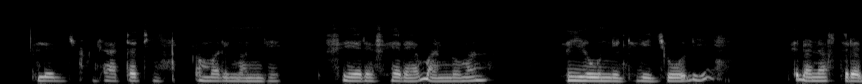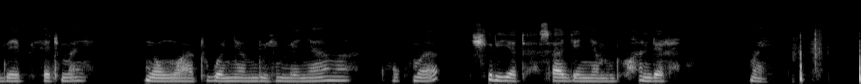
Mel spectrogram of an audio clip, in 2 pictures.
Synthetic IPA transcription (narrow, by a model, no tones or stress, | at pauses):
pilod͡ʒikud͡ʒatati̥ɗɔmaɾinɔnːdɛ | fɛɾɛfɛɾɛaɓanduman | ɗɔjewndindiɾid͡ʒoːɗi | ɓɛɗɔnaftiɾabɛpɛlɛtmaj | ŋɡamwaːtuɡɔɲamduhimbɛɲaːma | ɡɔkuma | ʃiɾijatʰḁsad͡ʒɛɲamduhandɛɾ | maj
